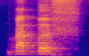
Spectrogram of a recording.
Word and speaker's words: Babeuf: que ganham força com Graco babeuf tá B AB u f Graco babeuf na o Buzz é o pronúncia francesa não é aquela um e o que vira quase quase o um o meio enfim E aí procure na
